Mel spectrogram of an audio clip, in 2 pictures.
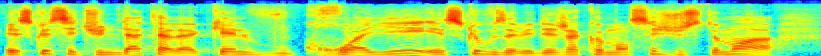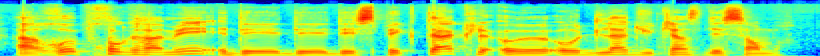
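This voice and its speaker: A man hosting a radio interview, putting his questions in a halting way with repeated words. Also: medium pitch, no echo.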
